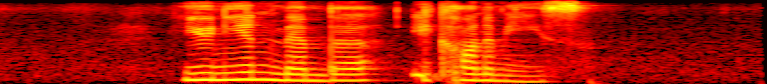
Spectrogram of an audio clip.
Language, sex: English, female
